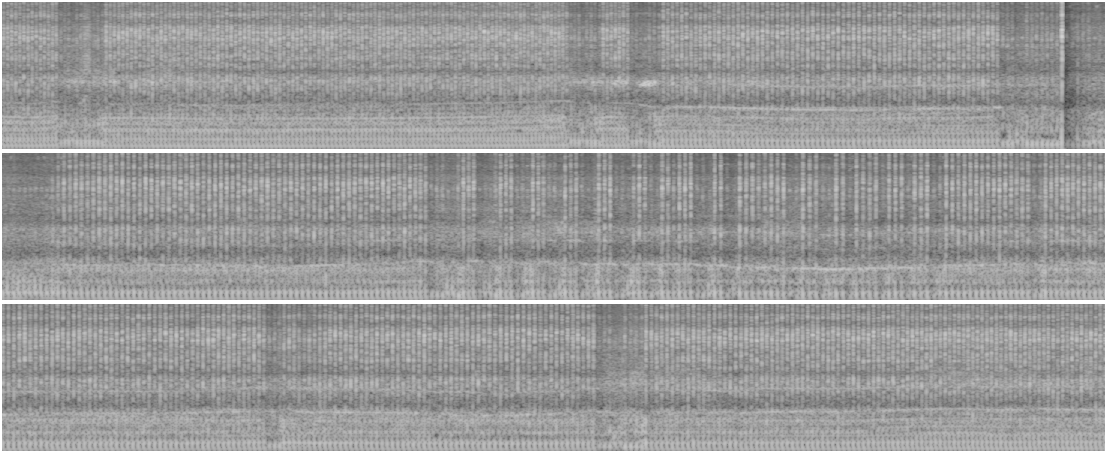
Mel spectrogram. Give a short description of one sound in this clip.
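Other go-kart engines whine nearby.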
